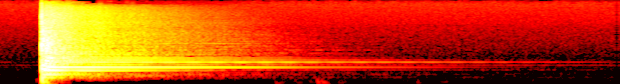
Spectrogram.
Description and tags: samples in this pack are "percussion"-hits i recorded in a free session, recorded with the built-in mic of the powerbook
drums, snare, unprocessed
